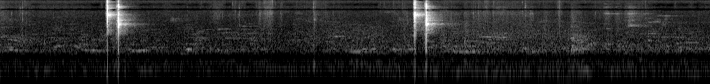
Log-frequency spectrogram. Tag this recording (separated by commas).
Speech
